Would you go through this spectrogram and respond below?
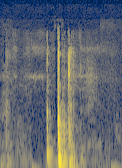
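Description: Keys tapped on a computer keyboard while someone enters equations, a short burst of three or four quick, close clicks with near silence around them.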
